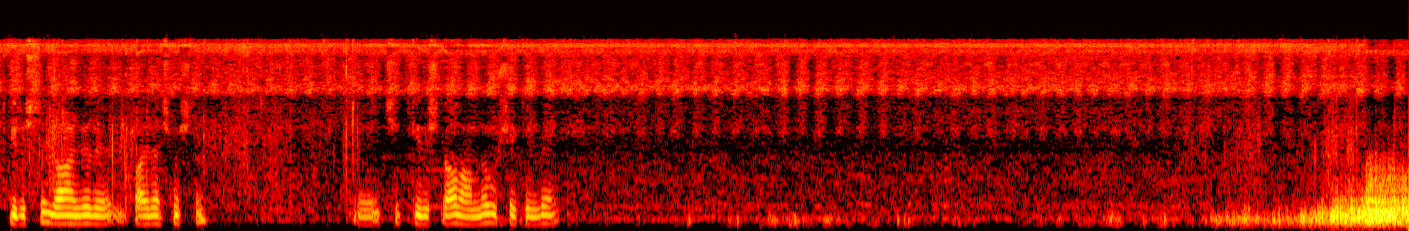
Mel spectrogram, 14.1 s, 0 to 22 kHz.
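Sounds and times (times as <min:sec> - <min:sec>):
insects chirring: 0:00.0 - 0:14.0.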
